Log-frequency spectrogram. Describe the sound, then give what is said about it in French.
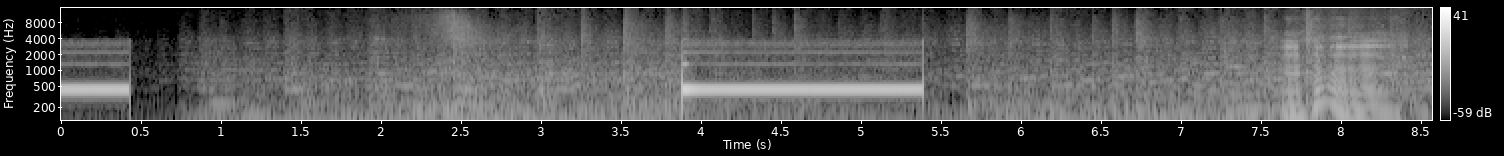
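Two steady phone ringback tones sound during an outgoing call, a brief one at the start and a longer one a few seconds later, with low background noise filling the gap between rings. “Déjà deux sonneries, la troisième, est-ce que ça va répondre ?”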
